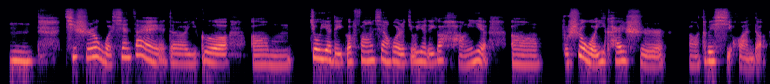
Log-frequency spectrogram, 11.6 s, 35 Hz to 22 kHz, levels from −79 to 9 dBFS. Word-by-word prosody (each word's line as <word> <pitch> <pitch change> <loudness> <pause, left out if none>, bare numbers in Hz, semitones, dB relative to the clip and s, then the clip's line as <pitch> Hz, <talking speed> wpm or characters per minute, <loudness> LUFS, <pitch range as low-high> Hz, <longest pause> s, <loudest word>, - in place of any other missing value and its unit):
嗯， 210 -1 0 0.4
其 275 - +2
实 280 0 +3
我 195 - +1
现 270 - 0
在 250 - +3
的 175 -2 -3
一 170 +1 -6
个， 180 -2 +3 0.4
嗯， 160 0 -3 0.6
就 260 -2 +4
业 235 -2 +4
的 185 - -2
一 180 - +1
个 195 - +1
方 220 +1 -1
向 225 -3 -1
或 200 -2 +1
者 175 - +1
就 180 - -4
业 200 -1 0
的 - - -3
一 180 - -2
个 220 - +1
行 160 -8 -6
业， 205 +5 0 0.3
呃， 160 -1 -5 0.3
不 175 - -6
是 245 - +4
我 180 - +6
一 195 +5 +1
开 205 +1 +1
始， 150 -8 -1 0.4
呃， 150 -1 -8
特 210 - -7
别 205 0 +4
喜 200 - +1
欢 245 - -5
的， 300 - -2
200 Hz, 205 characters per minute, -21 LUFS, 170-225 Hz, 0.6 s, 我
